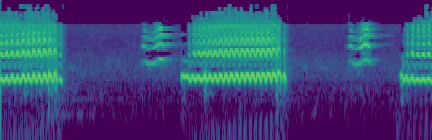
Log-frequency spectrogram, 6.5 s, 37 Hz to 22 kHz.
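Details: Tawny owl male at and entering a nest box at 19:48, 28 December 2013, the female calling farther off: three loud quavering drawn-out notes about a second and a half long, separated by short rising upslurred notes.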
